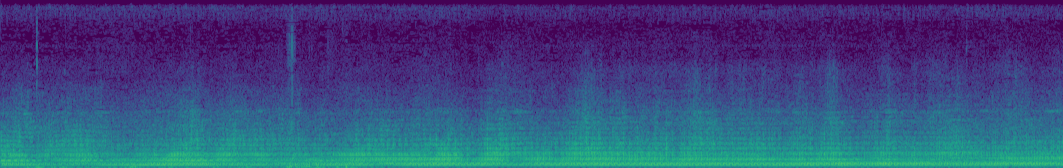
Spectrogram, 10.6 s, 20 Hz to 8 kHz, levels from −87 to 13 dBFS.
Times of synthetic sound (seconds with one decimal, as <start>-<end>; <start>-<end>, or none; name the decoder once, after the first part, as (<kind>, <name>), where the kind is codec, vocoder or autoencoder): none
